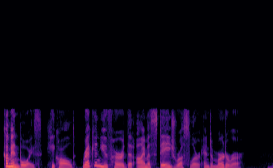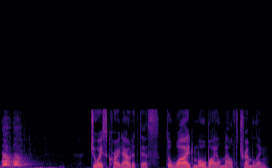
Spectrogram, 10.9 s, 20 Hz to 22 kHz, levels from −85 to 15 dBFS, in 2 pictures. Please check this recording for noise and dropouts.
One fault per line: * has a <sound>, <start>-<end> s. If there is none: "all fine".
* has a bark, 5.4-6.8 s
